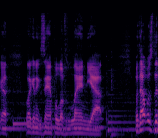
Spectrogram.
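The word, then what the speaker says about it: lagniappe: day because he mentioned the word lanyap, which is spelled a weird way, and I'm going to try to spell it in the chat. I think it's spelled something like this, like lag-nia-pipi.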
